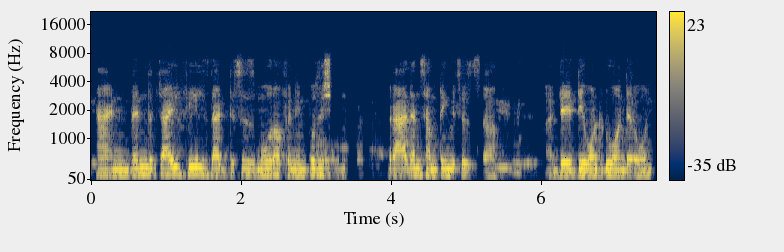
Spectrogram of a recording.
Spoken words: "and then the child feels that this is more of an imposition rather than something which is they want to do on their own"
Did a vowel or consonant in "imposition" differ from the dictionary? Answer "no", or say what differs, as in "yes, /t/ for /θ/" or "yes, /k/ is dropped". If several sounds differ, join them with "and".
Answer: no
